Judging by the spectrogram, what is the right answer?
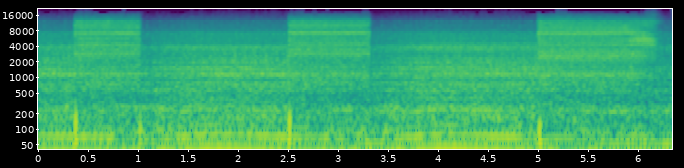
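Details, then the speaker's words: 2006 Toyota Corolla with a hard brake pedal, after removing a clamp found on the brake booster vacuum hose: at idle, a loud sharp hiss comes in bursts at the open hose and the engine stumbles each time; strong vacuum reaching the booster. "now we're going to check for vacuum again there we go now we have back here we can hear it kissing"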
